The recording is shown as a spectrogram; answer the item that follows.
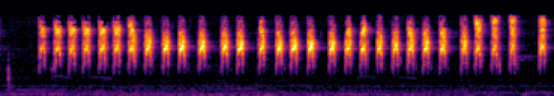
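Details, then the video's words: Baby sparrows begging while being fed: a rapid, steady series of short high chirps, about four per second, running for nearly seven seconds with little else heard. "Cara Memberi Makan Anak Burung Pipit"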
